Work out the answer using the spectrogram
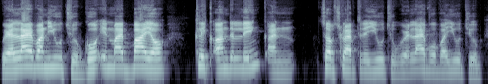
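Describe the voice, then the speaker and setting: Lively bright Jamaican man hosting. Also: sits high, normal speed, clean tone, dry recording, clean studio sound. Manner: animated, repeats words while restarting. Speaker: live podcast host. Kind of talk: casual live-stream chat.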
